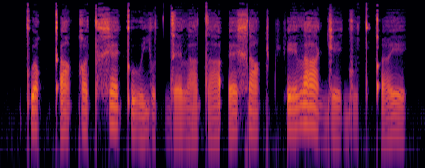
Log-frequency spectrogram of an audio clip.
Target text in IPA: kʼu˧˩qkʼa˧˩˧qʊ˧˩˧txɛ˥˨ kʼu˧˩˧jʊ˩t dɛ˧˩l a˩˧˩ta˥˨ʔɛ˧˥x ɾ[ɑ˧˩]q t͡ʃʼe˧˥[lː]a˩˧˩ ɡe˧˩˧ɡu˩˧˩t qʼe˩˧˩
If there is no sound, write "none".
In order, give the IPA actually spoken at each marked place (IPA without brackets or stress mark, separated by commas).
a˧˩, l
